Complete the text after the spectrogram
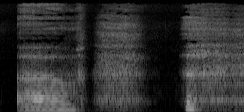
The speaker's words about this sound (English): I know I'm yawning a lot, but that's not a sign of me being sleepy. It's just a sign of me being a bit too comfortable and needing to change positions in the bed.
